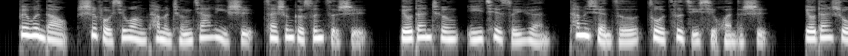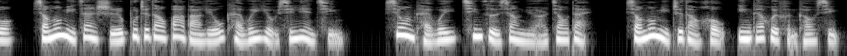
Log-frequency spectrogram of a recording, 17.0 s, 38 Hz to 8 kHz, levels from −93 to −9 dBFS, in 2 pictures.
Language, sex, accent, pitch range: Chinese, female, native, 160-220 Hz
